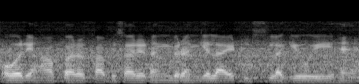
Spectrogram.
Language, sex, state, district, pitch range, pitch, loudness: Hindi, male, Rajasthan, Bikaner, 95-100 Hz, 95 Hz, -16 LUFS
